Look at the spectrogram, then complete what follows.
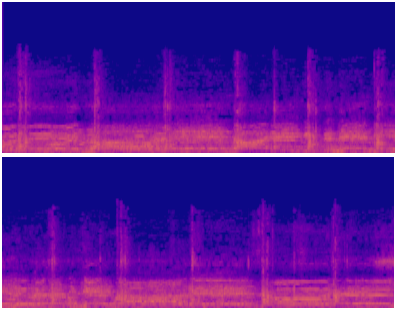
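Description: A group of women singing a Kashmiri wedding song together in chorus, kept in time by a steady beat of sharp strikes about three times a second.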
